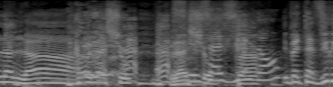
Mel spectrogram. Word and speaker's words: Zazie: C'est un peu comme Slip Suisse ou Saucisson sec. C'est Zazie, bonne réponse de Sophie Favier.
